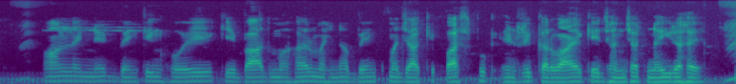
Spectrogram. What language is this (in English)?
Chhattisgarhi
